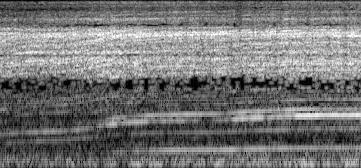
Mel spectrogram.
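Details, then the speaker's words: Drone brushless motor tested without propellers via Baseflight: thin electric whir climbing in tone, with heavy vibration at low throttle that lessens at full throttle; possible causes include bent bell, loose magnet, lost balance weight or worn bearing. "libre quand même pas mal à bas régime après quand on monte au maximum en actes on a moins de vibrations"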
